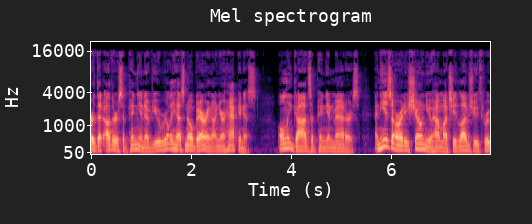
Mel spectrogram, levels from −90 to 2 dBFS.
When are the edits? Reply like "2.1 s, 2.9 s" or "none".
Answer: none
